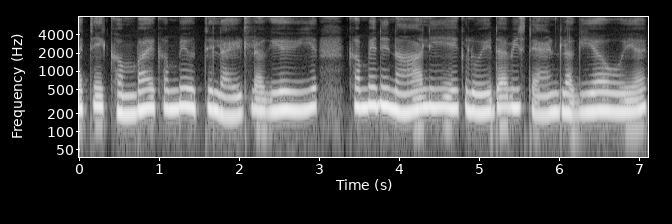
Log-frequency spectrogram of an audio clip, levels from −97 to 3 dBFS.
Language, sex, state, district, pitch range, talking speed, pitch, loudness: Punjabi, female, Delhi, New Delhi, 215-250 Hz, 170 wpm, 230 Hz, -11 LUFS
